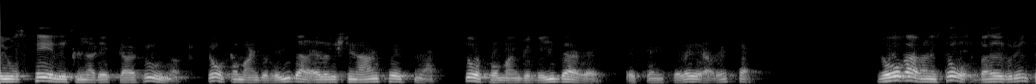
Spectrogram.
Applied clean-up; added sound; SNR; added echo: neural mask model Resemble Enhance denoiser.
